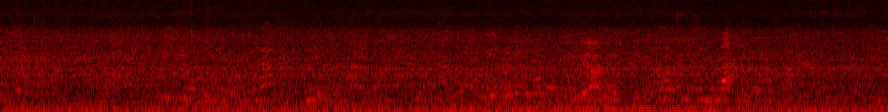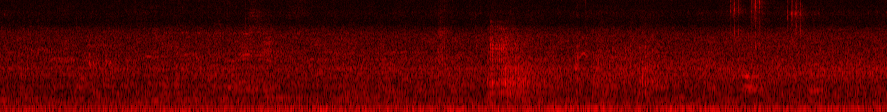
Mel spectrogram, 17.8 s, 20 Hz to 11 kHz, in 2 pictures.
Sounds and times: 0.0s pedestrians 17.7s
0.0s traffic 17.7s

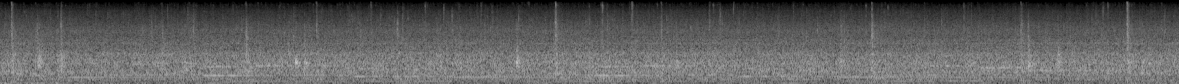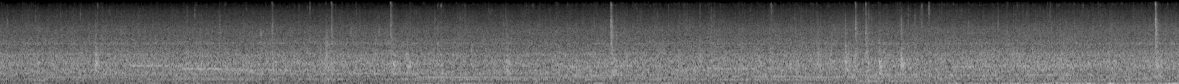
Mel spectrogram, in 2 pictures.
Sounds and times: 0.0s rain 23.5s

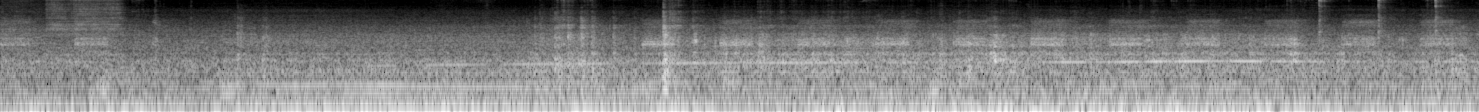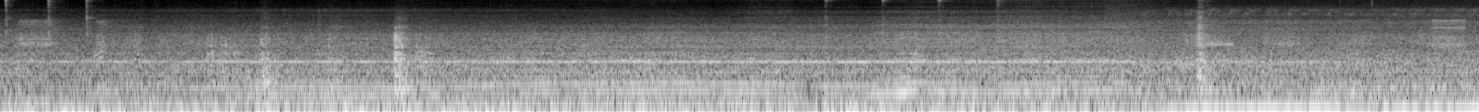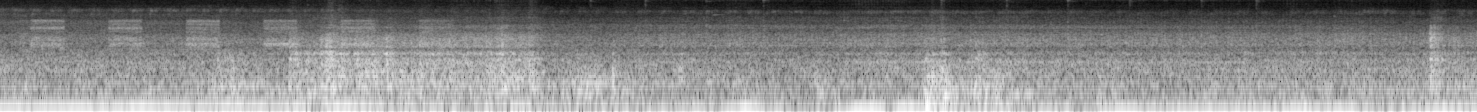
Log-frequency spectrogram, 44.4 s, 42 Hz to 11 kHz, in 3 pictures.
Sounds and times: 0.0s Men and machines resurfacing the road 44.3s

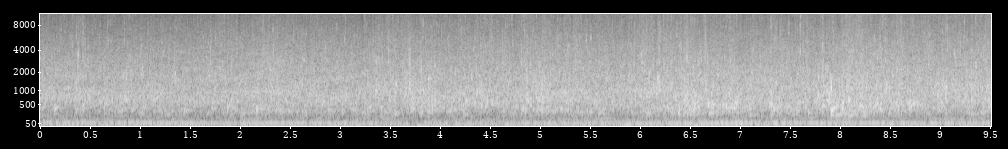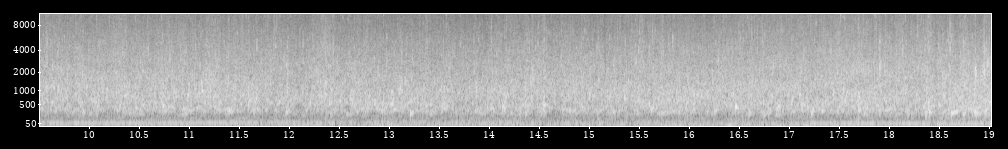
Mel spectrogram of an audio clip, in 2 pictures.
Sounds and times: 0.0s river flow 19.0s

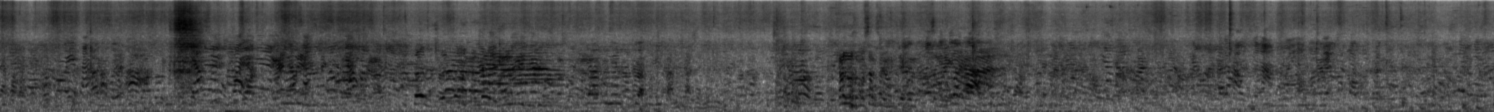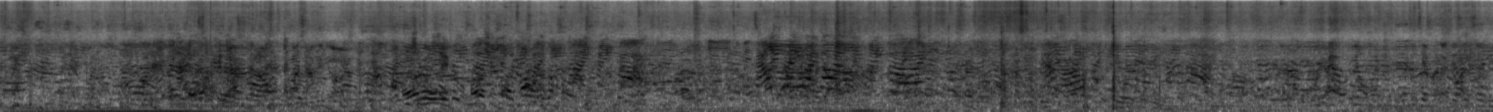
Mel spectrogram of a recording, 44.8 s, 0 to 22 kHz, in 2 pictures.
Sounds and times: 0.0s walking In the Market 44.8s
0.0s vendors selling voice 44.8s

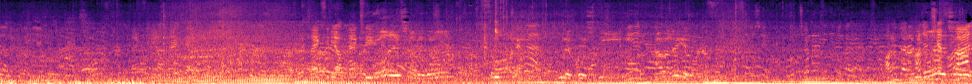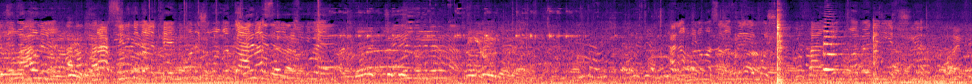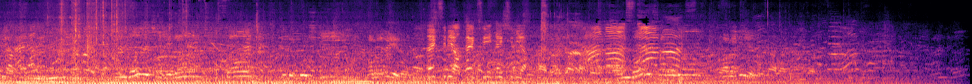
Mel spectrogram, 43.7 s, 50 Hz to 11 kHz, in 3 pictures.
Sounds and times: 0.0s busy street 43.7s

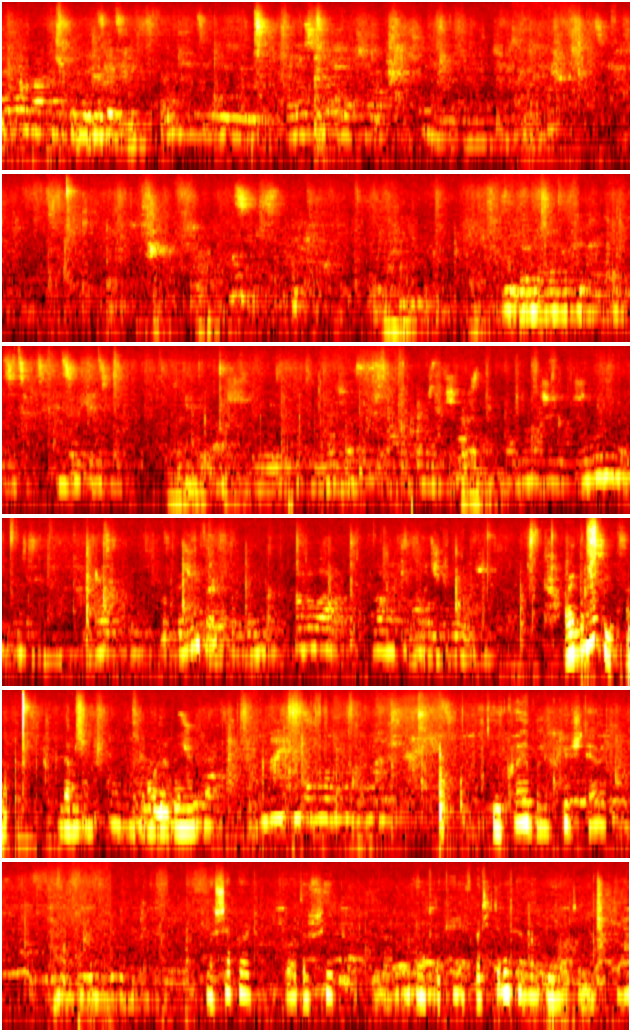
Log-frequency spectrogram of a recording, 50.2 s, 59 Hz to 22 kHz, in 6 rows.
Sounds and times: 26.8s tourists and helpers of the monastry pass 50.2s

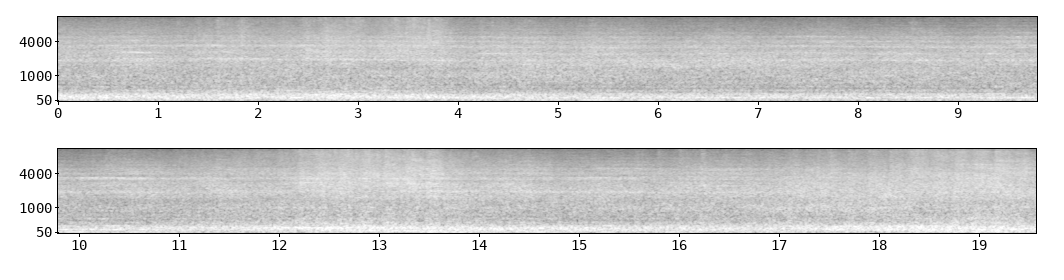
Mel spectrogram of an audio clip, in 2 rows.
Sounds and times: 0.0s Freight Train in a Blizzard 19.5s

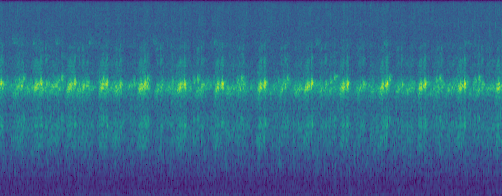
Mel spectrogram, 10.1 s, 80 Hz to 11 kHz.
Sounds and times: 0.0s Frogs 10.0s

